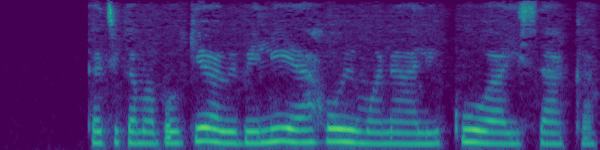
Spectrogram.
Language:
Swahili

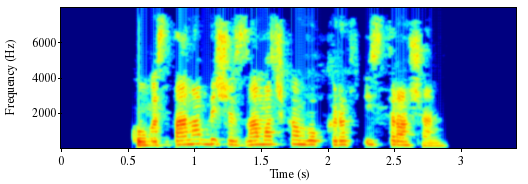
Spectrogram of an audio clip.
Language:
Macedonian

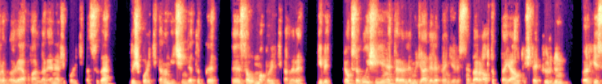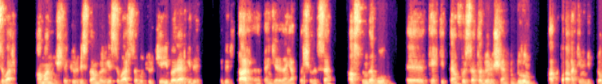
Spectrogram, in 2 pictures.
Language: Turkish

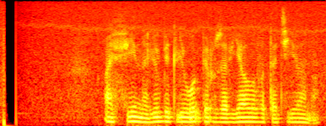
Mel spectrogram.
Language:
Russian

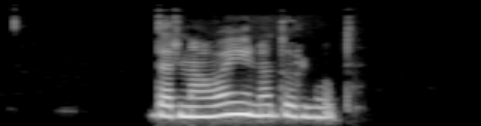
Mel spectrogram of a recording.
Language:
Pashto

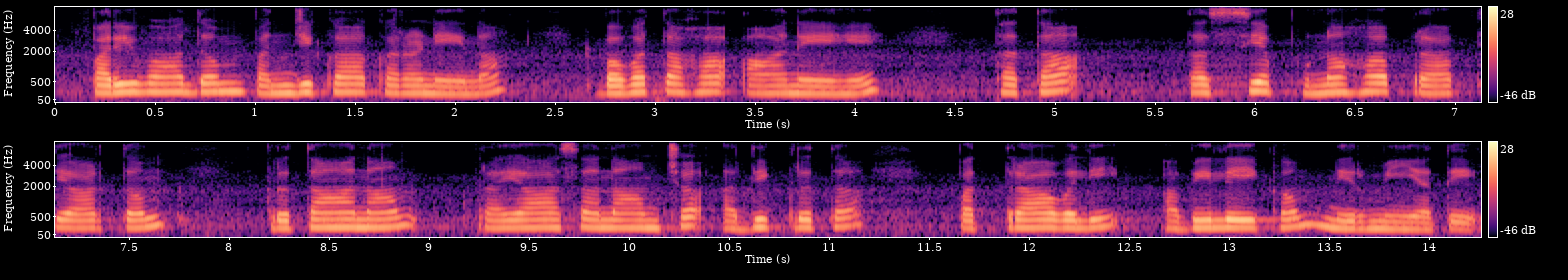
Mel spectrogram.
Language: Sanskrit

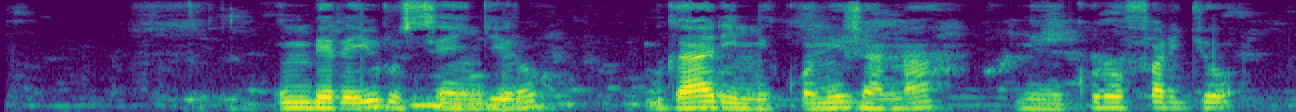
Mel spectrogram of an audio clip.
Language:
Kinyarwanda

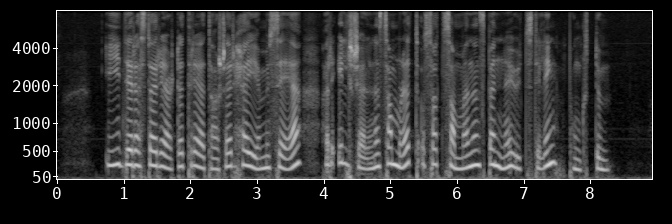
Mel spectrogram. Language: Norwegian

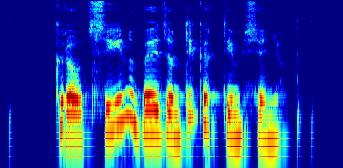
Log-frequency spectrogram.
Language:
Latgalian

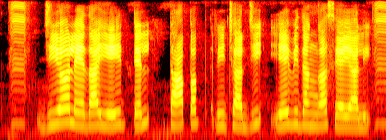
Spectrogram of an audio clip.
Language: Telugu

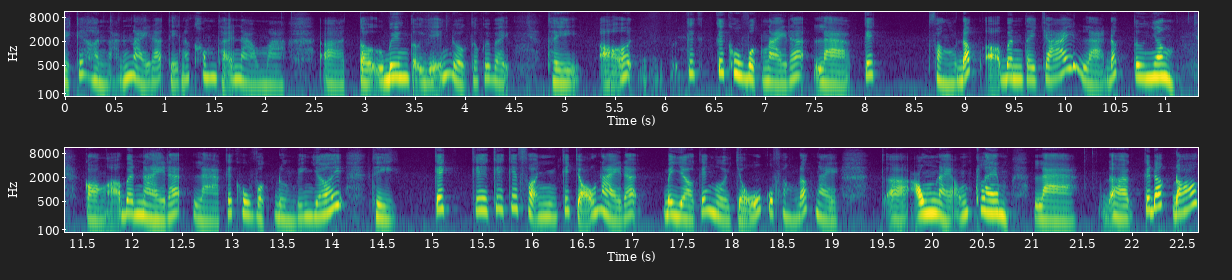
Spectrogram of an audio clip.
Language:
Vietnamese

